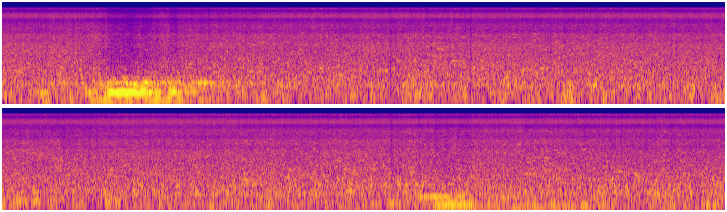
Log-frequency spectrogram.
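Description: Heavy rain pouring down, a steady dense hiss. A brief low rumble rises out of it twice, about two seconds in and again about twenty-three seconds in.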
